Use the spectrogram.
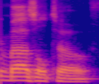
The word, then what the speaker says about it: Mazel Tov: So in America, you usually hear Mazel Tov. Yeah. In Israel, you would hear Mazal Tov because Mazal Tov is Hebrew, Mazel Tov is Yiddish. Okay. It's a Yiddish Ashkenazic pronunciation.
